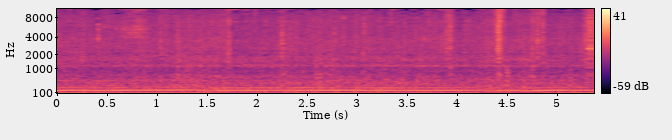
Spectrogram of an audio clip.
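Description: Off-road 4x4's engine running at steady revs, heard from inside the cabin while it drives slowly along a rutted track. A few short knocks come through, about two seconds in and again near the end.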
